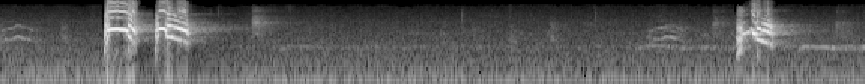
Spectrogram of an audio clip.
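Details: Male Indian ringneck parakeet, almost two years old, hand-raised on Oahu, Hawaii, letting out loud, harsh, grating squawks: a double burst, a pause of nearly three seconds, then one more.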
